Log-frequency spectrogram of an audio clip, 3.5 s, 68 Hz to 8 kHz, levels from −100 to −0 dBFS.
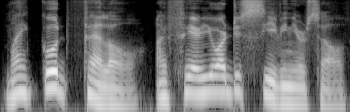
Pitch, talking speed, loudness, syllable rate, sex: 125 Hz, 155 wpm, -20 LUFS, 4.3 syllables/s, male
